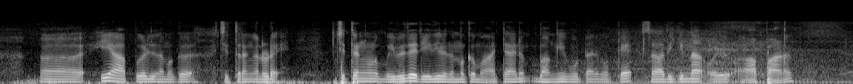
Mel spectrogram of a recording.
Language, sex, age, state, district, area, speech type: Malayalam, male, 18-30, Kerala, Thiruvananthapuram, rural, spontaneous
